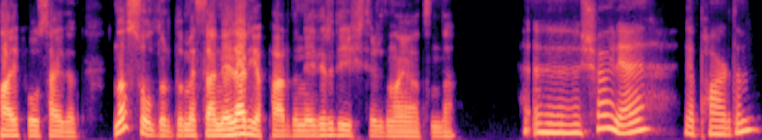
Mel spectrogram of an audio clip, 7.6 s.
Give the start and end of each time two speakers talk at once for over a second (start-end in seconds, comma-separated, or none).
none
